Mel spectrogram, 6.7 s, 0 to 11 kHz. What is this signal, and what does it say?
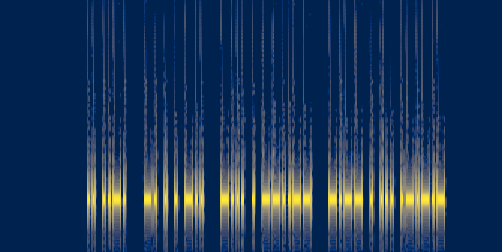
Morse code, heard as a keyed tone, about 36 wpm, 700 Hz. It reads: IF NEED BE, YES.
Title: Sentences from Top 1000 Words - Review Part 1 - 35wpm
